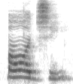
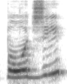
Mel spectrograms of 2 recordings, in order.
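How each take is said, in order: First: The stressed vowel is an open o. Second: The stressed vowel is a closed o. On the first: It refers to the present. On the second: It refers to the past.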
